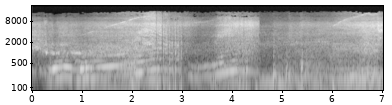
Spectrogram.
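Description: Car engines revving hard through the gears as the cars accelerate up a hill-climb course, the pitch climbing and dropping with each change. The sound changes abruptly about four and a half seconds in, to another car.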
